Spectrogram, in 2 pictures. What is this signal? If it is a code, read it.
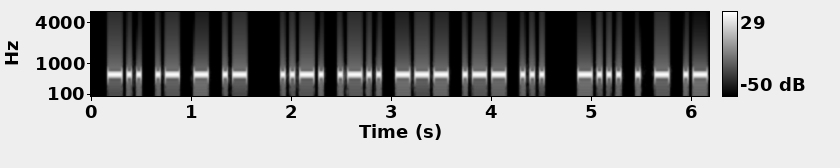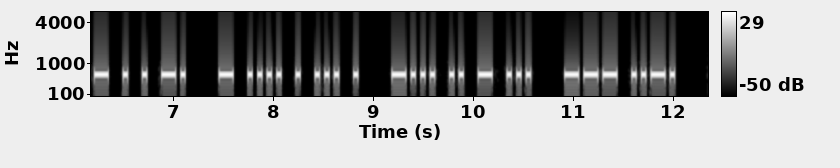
Morse code, heard as a keyed tone, about 25 wpm, 600 Hz. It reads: DATA FLOWS BETWEEN THESE BITS OF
